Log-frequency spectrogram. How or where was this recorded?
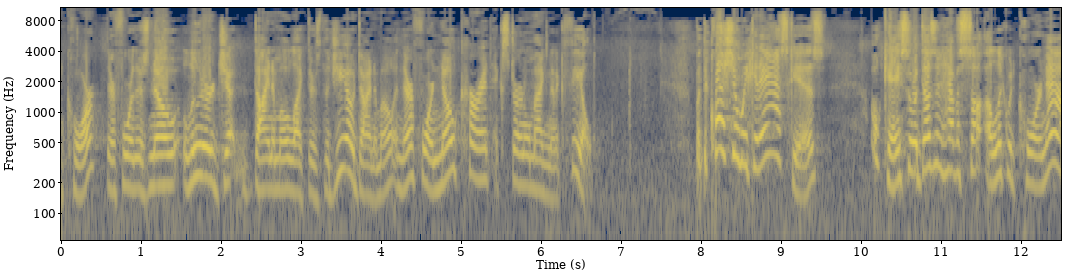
large echoing room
